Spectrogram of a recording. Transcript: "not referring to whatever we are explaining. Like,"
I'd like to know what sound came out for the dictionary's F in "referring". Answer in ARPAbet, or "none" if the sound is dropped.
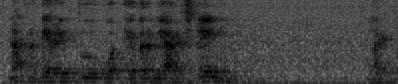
P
